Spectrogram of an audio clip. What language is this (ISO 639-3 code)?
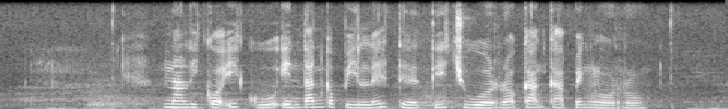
jav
